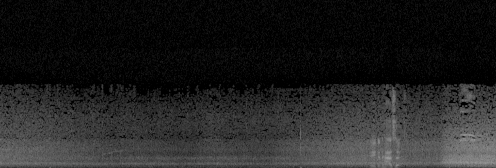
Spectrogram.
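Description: A football is kicked with short thuds.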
